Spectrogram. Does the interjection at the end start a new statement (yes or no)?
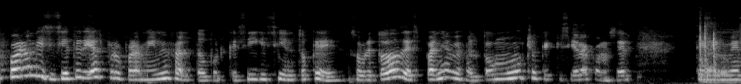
no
